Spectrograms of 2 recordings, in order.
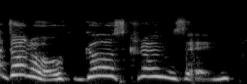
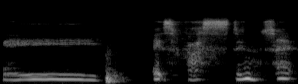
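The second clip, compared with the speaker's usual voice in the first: softer, breathy-hushed Yorkshire gush; 8 semitones lower, 9 dB quieter, much slower than usual. Retold or imitated. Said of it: "she goes".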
